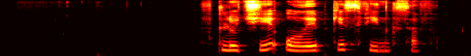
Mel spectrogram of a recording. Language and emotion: Russian, neutral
